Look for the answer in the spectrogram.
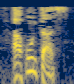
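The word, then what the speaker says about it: Adjuntas: I have a Puerto Rican on my staff, so he wants me to say Ajuntas. That's the town. Ajuntas. Ajuntas. He said I said it right.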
